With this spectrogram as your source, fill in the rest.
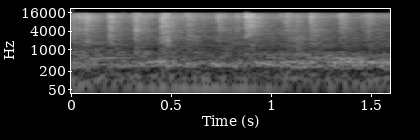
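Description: Soft, continuous pigeon cooing, low and throaty, rolling on steadily for the whole stretch at moderate loudness with no talking.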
